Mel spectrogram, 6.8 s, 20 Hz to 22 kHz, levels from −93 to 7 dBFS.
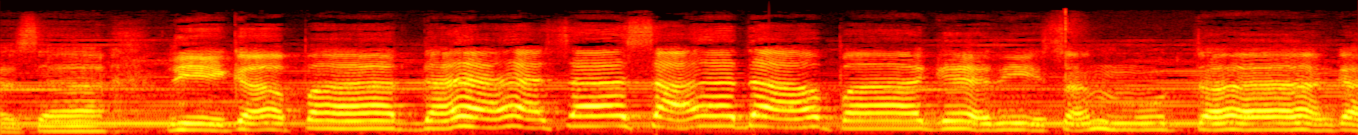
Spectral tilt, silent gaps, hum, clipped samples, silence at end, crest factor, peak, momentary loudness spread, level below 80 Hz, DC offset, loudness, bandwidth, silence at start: -4 dB/octave; none; none; under 0.1%; 0 s; 14 dB; 0 dBFS; 6 LU; -64 dBFS; under 0.1%; -14 LUFS; 16 kHz; 0 s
